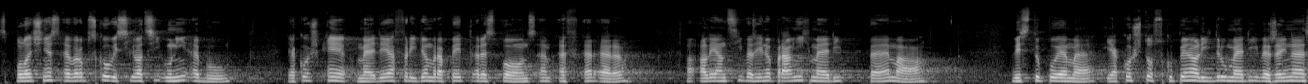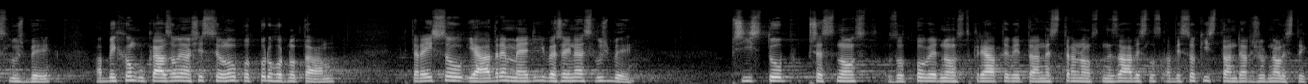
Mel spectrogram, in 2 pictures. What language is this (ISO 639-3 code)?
ces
